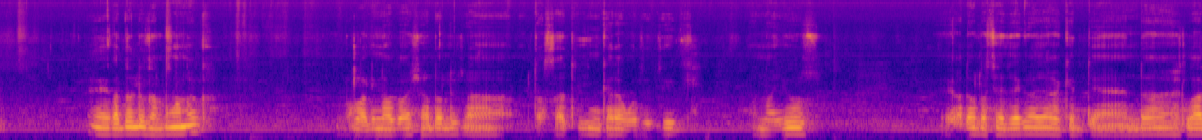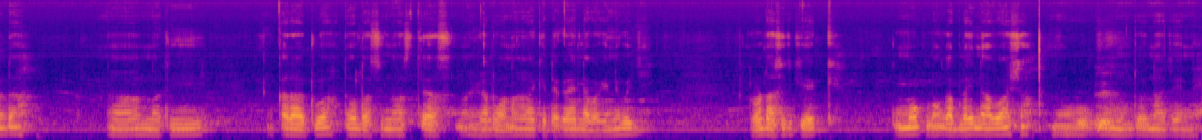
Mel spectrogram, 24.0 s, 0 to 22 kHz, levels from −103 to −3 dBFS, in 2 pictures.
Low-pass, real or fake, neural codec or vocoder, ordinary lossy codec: none; real; none; none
